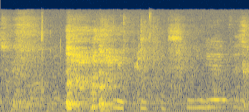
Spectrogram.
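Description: A girl's short, breathy laugh just over half a second in.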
